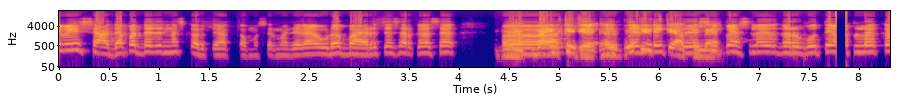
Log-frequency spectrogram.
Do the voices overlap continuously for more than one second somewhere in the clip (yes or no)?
yes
